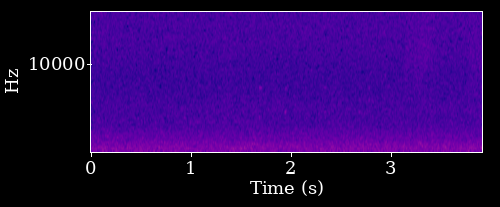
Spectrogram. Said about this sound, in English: So often being alive is like this river that we can hear. Yeah. It's wild. And it's got boulders as well as calm, quiet pools. It's got shallow and it's got deep.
